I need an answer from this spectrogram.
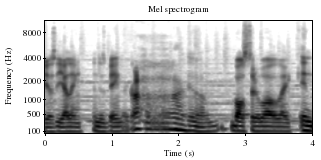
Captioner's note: growls aggressively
